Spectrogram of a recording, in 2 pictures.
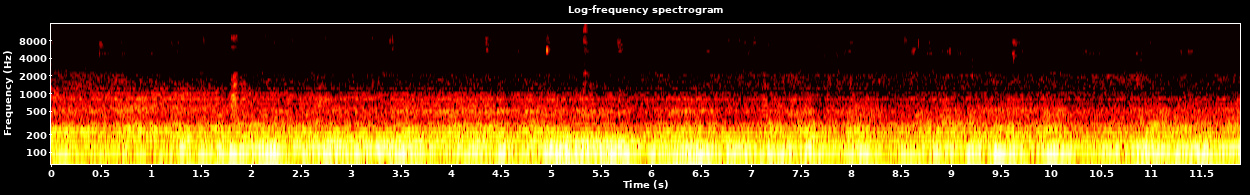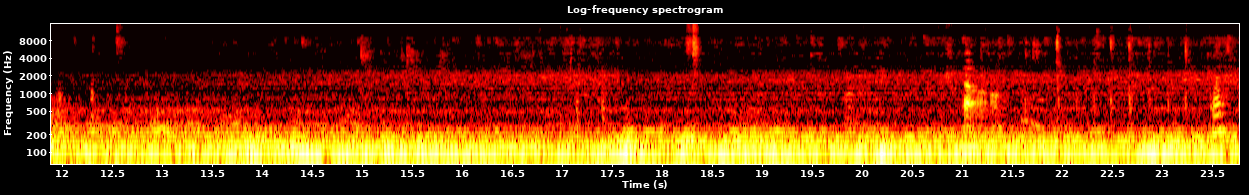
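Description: A steady low rumble that rises and falls slightly throughout, with a brief faint squeak near the end.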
